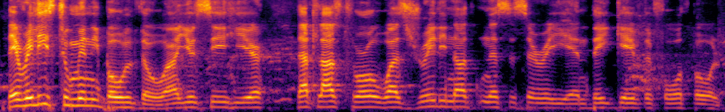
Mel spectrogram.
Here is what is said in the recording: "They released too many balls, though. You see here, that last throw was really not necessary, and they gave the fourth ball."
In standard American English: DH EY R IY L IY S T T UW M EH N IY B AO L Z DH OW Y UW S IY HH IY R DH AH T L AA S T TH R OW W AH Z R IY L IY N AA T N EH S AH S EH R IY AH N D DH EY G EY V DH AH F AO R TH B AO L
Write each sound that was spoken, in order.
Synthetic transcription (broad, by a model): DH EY R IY L IY S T T UW M EH N IY B AO L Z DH OW Y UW S IY HH IY R DH AH T L AA S T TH R OW W AH Z R IY L IY N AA T N EH S AH S EH R IY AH N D DH EY G EY V DH AH F AO R TH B AO L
